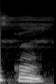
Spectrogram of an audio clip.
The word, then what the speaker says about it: comb: अब यहाँ पे दिया है एक वर्ड COMB, यानी कि यहाँ पे क्या है, बी साइलेंट हो गया है। कि क्यों पढ़ेंगे, क्या पढ़ेंगे, कॉम।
